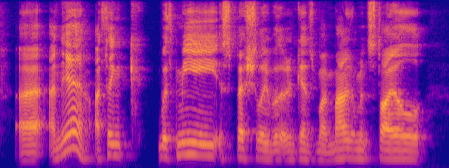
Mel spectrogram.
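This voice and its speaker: Lively intonation from a man at a moderate pace, in a very clean recording with a silent background. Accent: Scottish. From Scotland. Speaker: tech executive advisor. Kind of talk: podcast interview. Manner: casual, conversational.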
